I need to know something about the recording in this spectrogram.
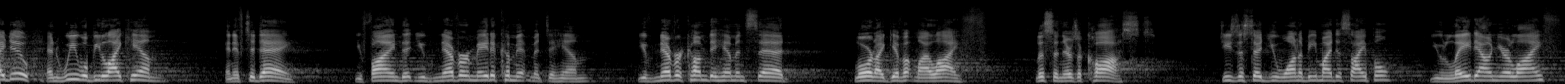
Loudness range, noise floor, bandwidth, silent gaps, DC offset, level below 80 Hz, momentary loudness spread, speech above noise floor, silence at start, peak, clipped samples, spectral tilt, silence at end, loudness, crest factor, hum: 3 LU; -62 dBFS; 15 kHz; none; under 0.1%; -74 dBFS; 13 LU; 38 dB; 0 s; -6 dBFS; under 0.1%; -5 dB/octave; 0.1 s; -25 LUFS; 20 dB; none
